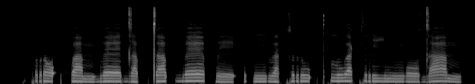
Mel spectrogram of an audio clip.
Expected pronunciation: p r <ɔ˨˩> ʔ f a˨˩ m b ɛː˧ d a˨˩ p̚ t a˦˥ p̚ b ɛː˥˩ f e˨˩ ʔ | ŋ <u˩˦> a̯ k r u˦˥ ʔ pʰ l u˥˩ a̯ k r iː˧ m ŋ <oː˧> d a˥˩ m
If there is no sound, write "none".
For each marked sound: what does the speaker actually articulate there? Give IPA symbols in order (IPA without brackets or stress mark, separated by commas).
ɔ˨˩, ɯ˩˦, oː˧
